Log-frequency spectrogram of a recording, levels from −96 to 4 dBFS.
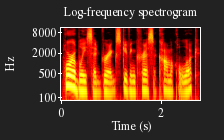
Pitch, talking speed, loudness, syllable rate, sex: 160 Hz, 175 wpm, -20 LUFS, 4.7 syllables/s, female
